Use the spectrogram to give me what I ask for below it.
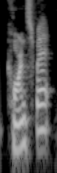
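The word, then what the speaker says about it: Corenswet: of um of Superman in costume David uh corn sweat corn sweat right that's how you pronounce his last name um uh yeah it's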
